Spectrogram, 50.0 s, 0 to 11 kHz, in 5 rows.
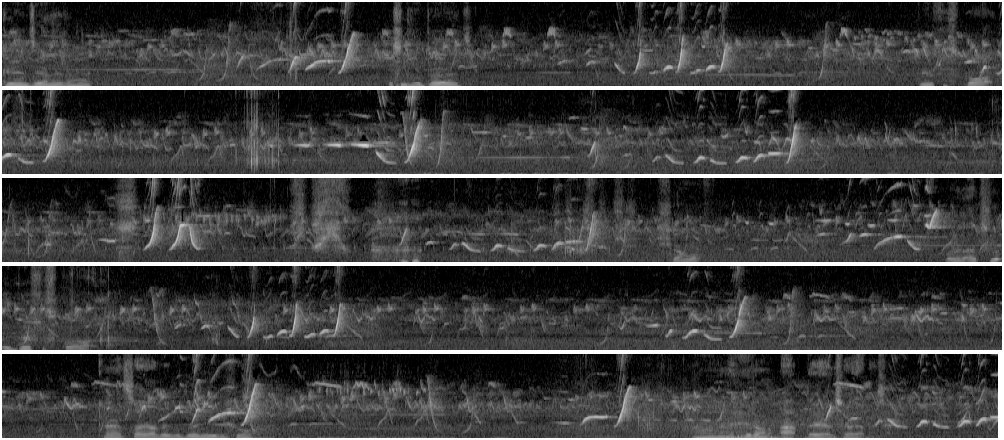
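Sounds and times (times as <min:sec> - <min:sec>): background hiss: 0:00.0 - 0:49.9
birds whistling calls: 0:00.0 - 0:49.9.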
